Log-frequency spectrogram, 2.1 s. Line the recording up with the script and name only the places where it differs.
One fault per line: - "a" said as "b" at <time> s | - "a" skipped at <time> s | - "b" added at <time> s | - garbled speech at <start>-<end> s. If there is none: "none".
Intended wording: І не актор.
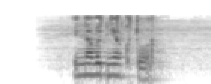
- "нават" added at 0.8 s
